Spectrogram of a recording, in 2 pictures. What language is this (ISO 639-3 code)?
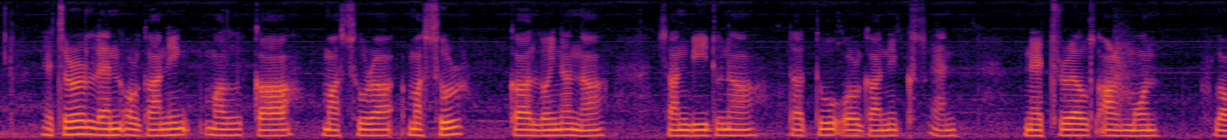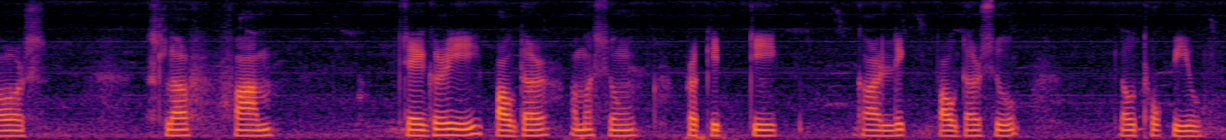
mni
